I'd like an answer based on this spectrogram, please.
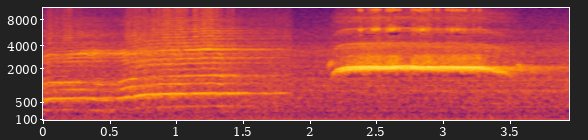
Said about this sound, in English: But we start today with a toot and a hiss of steam as we clamber on board a special little train on Tasmania's west coast.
